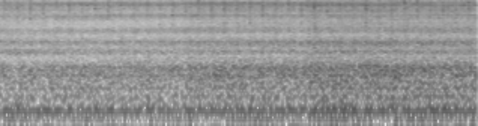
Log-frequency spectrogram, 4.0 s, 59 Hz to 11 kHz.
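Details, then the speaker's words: 1989 Jeep Grand Wagoneer cold start idle with uneven, stumbling dead miss; worst at the rear spark plug on one side, compression good, owner suspects exhaust manifold hole/leak lowering back pressure; not yet fixed. "Here's got a dead miss now. That's because the spark plug on the very back on this side here. It's uh that's the most that's the worst one."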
